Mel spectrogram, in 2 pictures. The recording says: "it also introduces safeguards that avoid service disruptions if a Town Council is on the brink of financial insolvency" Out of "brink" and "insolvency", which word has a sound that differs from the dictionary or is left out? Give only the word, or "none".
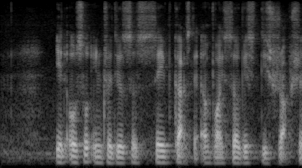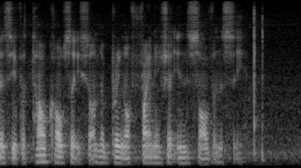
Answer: brink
